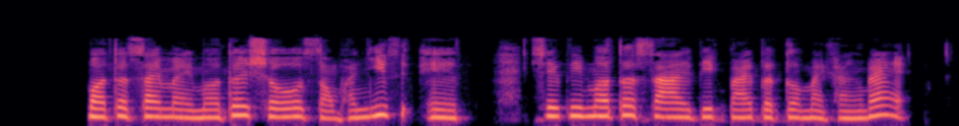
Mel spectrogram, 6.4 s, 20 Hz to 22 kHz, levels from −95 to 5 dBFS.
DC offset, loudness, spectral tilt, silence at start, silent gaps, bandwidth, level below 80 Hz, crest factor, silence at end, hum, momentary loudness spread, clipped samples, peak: under 0.1%; -21 LUFS; -5.5 dB/octave; 0.6 s; 3.19-3.28 s; 7.6 kHz; -64 dBFS; 18 dB; 0.35 s; none; 6 LU; under 0.1%; -4 dBFS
